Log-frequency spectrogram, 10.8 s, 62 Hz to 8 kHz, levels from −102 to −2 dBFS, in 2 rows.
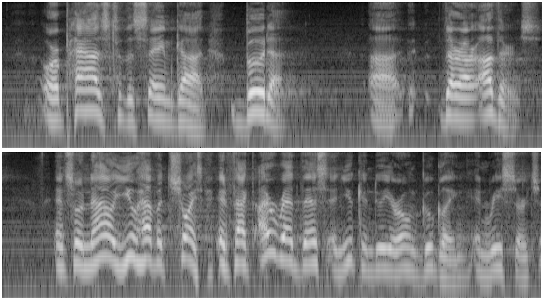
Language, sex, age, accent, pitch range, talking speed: English, male, 50-69, American, 135-200 Hz, 180 wpm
